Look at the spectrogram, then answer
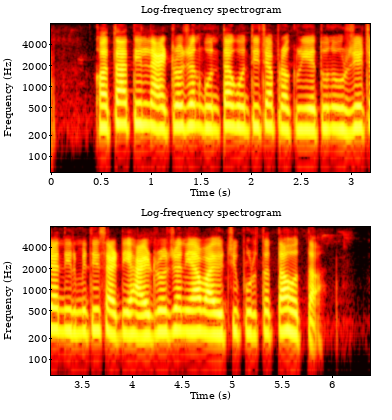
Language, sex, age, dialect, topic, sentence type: Marathi, female, 18-24, Southern Konkan, agriculture, statement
